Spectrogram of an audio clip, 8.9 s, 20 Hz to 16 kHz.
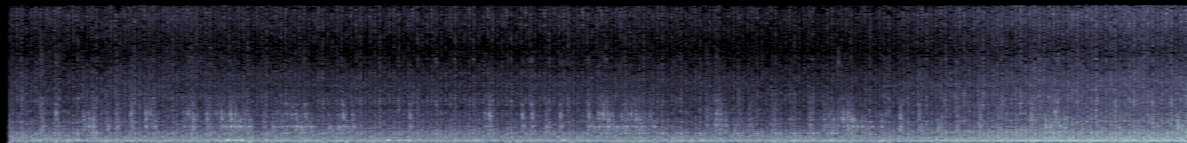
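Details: VW Passat 3C 2.0 TDI diesel idling with a fairly regular light tapping, roughly three or four per second, over the engine clatter; source of the noise undetermined.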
